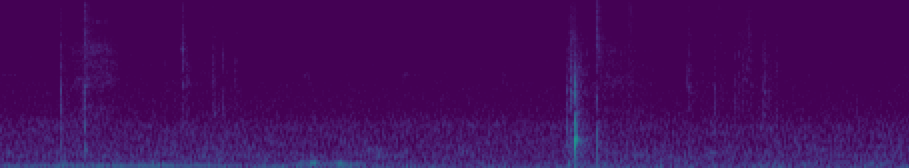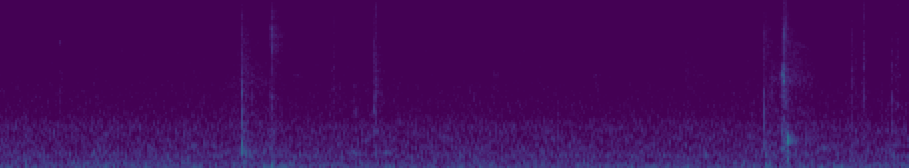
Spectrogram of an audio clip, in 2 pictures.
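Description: A young man shuffles and handles stiff cards, which snap and rustle.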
